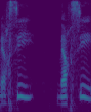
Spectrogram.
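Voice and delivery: merci rattled off very fast and soft. Showing students how the french r vanishes at speed: said very fast. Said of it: "but if I say it very fast".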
